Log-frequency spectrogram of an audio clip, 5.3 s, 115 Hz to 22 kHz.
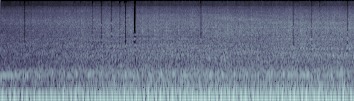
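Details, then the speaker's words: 1995 Chevrolet Tahoe with newly installed V8 engine, replacing a worn 195 hp original, driving; deep even rumble, steady pulses, no misses, ticks or knocks; normal exhaust note. "Anyway, she's starting to wake up, and let's listen to the exhaust."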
